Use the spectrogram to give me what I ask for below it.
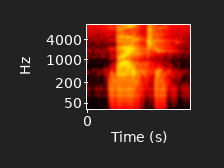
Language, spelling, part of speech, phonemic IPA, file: Dutch, baaitje, noun, /ˈbajcə/, Nl-baaitje.ogg
- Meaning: diminutive of baai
